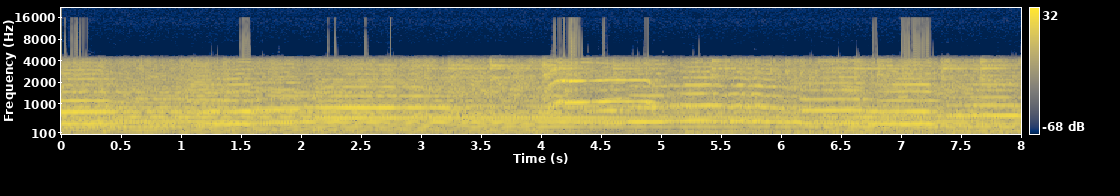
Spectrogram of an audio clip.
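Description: Live street marching band playing: horns holding chords over snare and bass drums. About halfway through, one horn slides up to a high note, holds it and slides back down.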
